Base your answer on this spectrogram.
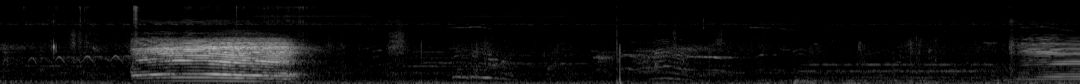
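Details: Punganur dwarf cattle, described as the world's shortest humped cattle, giving a loud, drawn-out moo of about two seconds with a rich, nasal tone. A second moo starts near the end, with soft background noise between the calls.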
